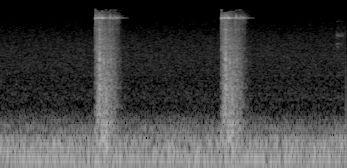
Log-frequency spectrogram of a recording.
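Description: An electric plug crackles with a sharp spark.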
